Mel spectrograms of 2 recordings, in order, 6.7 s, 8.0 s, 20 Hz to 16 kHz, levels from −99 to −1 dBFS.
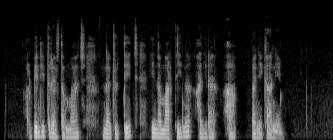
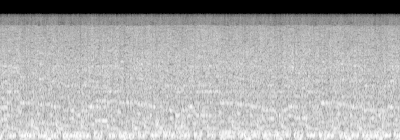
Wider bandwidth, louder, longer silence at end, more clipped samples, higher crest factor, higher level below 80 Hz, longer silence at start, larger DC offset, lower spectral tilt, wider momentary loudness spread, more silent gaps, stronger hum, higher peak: second, 8.2 kHz vs 11 kHz; second, -31 LUFS vs -3 LUFS; first, 1 s vs 0 s; second, under 0.1% vs 10%; first, 22 dB vs 4 dB; second, -56 dBFS vs -18 dBFS; first, 0.5 s vs 0 s; neither; first, -8.5 dB/octave vs -4 dB/octave; first, 13 LU vs 0 LU; neither; neither; second, -10 dBFS vs 0 dBFS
